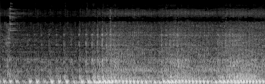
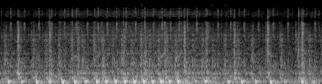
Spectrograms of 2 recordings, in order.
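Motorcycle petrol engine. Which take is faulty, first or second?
second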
